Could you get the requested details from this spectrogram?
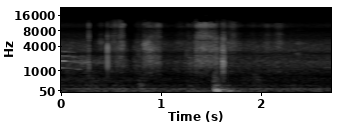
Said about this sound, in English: there's Adam. I knew I couldn't get through a whole podcast without him bothering me and wanting my attention. Spoiled cat.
